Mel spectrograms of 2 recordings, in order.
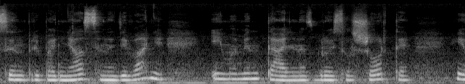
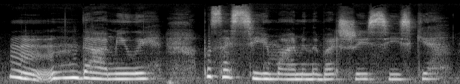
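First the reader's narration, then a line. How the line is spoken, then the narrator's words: Breathy exhale. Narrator (Russian): выдохнула она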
